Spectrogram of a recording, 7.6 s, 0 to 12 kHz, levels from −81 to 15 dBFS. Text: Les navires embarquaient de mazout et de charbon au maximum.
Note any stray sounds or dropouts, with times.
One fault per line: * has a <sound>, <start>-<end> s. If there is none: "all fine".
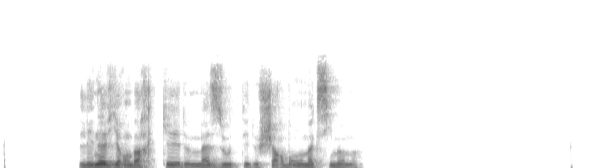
all fine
